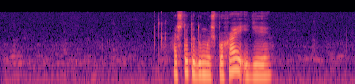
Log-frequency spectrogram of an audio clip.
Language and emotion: Russian, neutral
